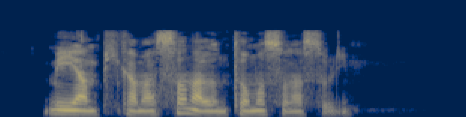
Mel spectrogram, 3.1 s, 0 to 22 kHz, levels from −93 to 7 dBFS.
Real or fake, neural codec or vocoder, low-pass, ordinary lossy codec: real; none; 7.2 kHz; MP3, 64 kbps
